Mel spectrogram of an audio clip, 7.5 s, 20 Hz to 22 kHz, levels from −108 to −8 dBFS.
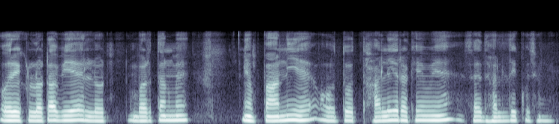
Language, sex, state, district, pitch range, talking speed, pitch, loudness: Hindi, male, Chhattisgarh, Kabirdham, 135-150 Hz, 160 wpm, 145 Hz, -17 LUFS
